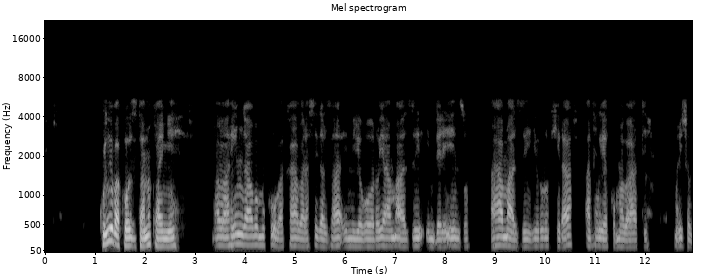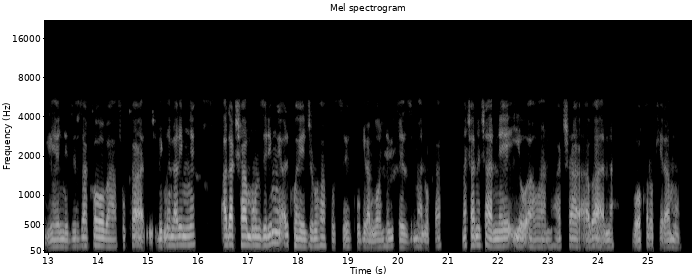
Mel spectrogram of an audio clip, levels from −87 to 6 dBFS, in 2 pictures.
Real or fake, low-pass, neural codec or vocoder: fake; 5.4 kHz; codec, 16 kHz in and 24 kHz out, 2.2 kbps, FireRedTTS-2 codec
